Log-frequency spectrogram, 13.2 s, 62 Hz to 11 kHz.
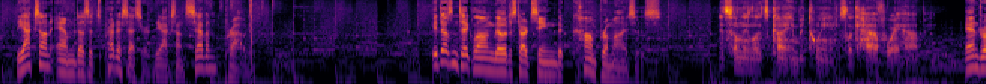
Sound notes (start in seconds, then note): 3.2 clicks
